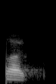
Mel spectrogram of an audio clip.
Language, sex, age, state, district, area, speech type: Kannada, male, 60+, Karnataka, Chitradurga, rural, conversation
